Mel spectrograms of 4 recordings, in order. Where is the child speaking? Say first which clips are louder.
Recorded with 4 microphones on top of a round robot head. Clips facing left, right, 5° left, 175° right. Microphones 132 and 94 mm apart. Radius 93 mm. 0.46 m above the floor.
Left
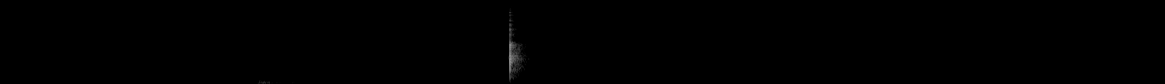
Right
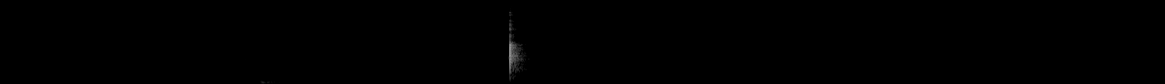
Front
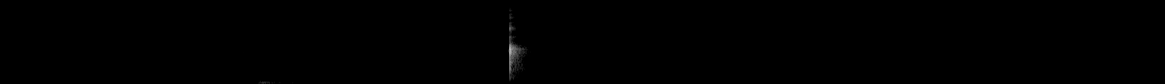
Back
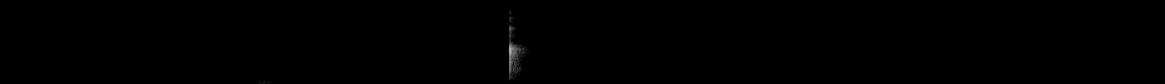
Left 2 dB, front 1 dB; 105° left, 3 m; by 4.8 s 140° left, 3.5 m.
